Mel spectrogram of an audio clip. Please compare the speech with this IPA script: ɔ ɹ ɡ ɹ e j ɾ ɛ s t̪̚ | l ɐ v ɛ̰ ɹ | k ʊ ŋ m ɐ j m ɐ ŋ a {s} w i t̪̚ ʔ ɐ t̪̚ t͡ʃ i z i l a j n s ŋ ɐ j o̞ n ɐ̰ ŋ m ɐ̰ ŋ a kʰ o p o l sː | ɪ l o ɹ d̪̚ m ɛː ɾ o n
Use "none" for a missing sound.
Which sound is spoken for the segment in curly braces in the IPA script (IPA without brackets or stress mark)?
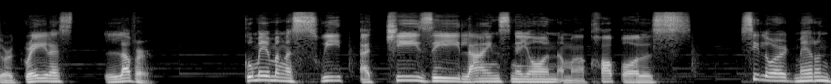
s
